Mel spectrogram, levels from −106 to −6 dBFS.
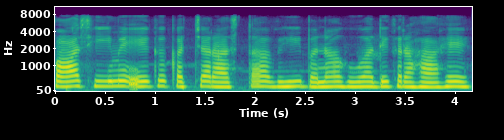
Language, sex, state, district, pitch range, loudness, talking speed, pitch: Hindi, female, Chandigarh, Chandigarh, 185-200 Hz, -15 LUFS, 170 wpm, 195 Hz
